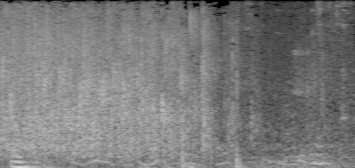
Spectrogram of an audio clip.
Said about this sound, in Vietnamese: Hôm nay toàn thể quý Phật tử chúng ta được hân hoan vui mừng cùng đón Thầy Thích Pháp Hòa, viện chủ tu viện Trúc Lâm đến từ Canada. Xin đại chúng chúng ta một tràng pháo tay để chúng ta cùng đón.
